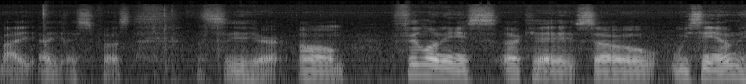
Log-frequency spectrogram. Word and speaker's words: Philonise: The guy's name is Philonise, or he may be named after the Greek philosopher, to the point where they're pronouncing it like the Greek, where it's Philoniste, as opposed to, you kept saying Philistine.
